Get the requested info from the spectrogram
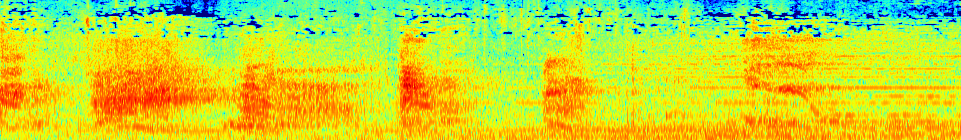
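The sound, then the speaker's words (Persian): A creature, Donny, lets out a loud, rough roar and falls to the ground, the roar surging and rasping in several heaving bursts over about seven seconds, with a steady low hum running underneath. “دونی نره میکشه، میفته روی زمین.”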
